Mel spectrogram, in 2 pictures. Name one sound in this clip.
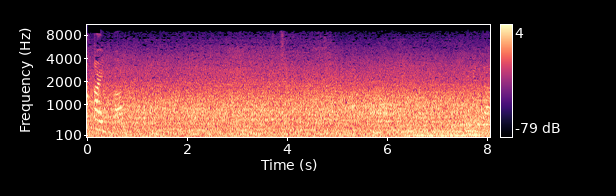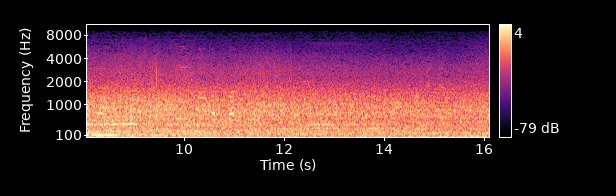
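Distant city traffic hums steadily far below.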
